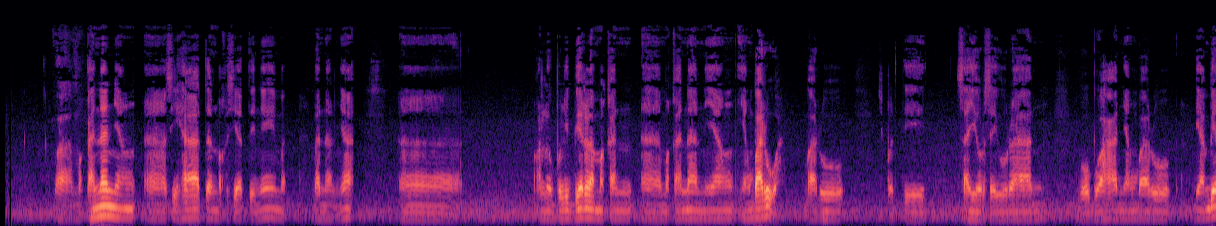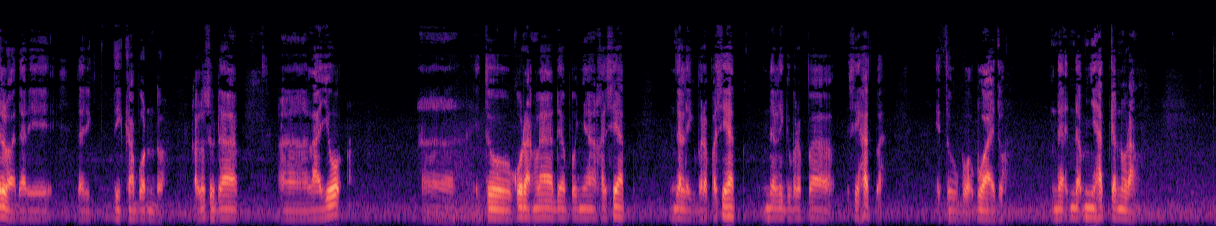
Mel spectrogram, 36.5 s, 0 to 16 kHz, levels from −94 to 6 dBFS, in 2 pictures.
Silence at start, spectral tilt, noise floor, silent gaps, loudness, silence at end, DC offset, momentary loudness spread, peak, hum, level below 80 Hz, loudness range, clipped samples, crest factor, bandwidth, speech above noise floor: 0.45 s; -6 dB/octave; -58 dBFS; none; -25 LUFS; 1.15 s; under 0.1%; 19 LU; -2 dBFS; none; -56 dBFS; 7 LU; under 0.1%; 24 dB; 10.5 kHz; 33 dB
